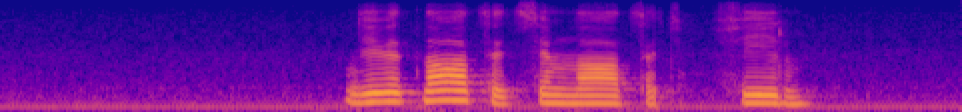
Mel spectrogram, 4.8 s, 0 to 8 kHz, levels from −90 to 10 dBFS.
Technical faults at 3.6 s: none

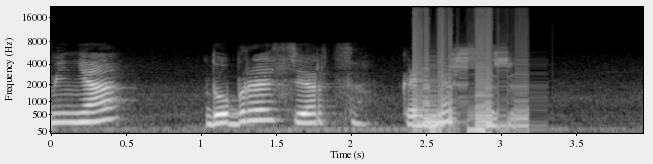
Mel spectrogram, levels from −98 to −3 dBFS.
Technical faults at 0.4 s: none

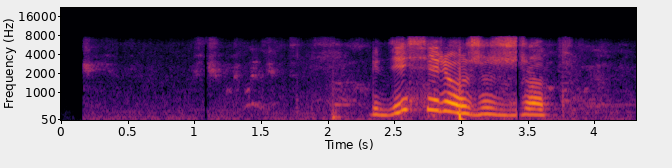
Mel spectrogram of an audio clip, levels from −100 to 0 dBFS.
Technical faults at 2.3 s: none

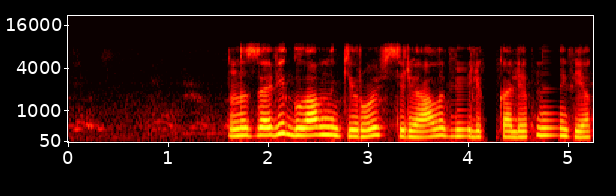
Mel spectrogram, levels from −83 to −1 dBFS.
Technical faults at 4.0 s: call audio freeze

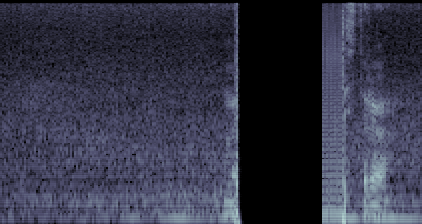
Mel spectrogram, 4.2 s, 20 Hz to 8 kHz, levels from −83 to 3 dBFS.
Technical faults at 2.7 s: cable pulled and plugged in

